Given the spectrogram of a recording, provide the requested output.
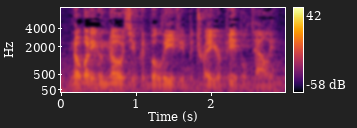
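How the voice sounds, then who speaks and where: Loud background noise sits behind a man using a put-on character voice. He speaks very fast at a very deep, low pitch. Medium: video game. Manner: calm, steady.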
